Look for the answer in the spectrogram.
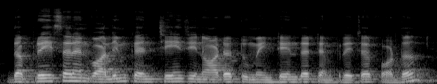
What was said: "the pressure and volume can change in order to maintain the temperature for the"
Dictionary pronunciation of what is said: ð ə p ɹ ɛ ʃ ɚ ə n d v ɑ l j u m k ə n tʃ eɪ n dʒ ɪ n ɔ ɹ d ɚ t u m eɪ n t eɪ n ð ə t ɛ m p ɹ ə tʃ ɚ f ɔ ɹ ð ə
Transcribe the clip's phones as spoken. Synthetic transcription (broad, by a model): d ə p ɹ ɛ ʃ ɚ ə n d v ɑ l j u m k ə n tʃ eɪ n dʒ ɪ n ɔ ɹ d ɚ t u m eɪ n t eɪ n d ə t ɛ m p ɹ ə tʃ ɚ f ɔ ɹ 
